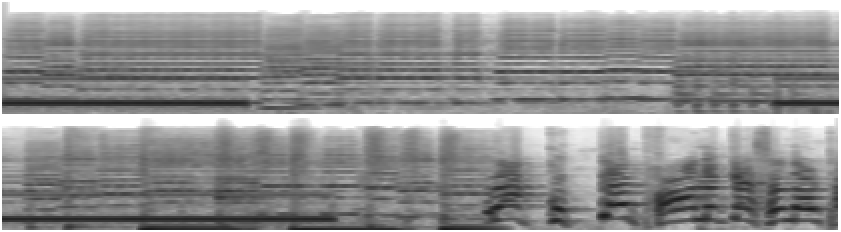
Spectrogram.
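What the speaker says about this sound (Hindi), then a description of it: "हाँ बाप, लो घंटी जा रही है।" A loud electronic ringtone melody plays in sustained tones, turning into quicker chiming notes toward the end.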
